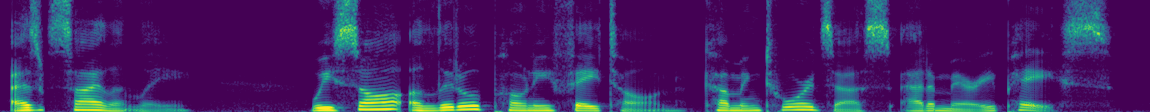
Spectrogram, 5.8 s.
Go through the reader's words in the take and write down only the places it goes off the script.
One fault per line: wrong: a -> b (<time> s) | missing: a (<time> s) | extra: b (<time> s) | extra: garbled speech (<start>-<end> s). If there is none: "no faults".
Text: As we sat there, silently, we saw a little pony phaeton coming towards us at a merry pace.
missing: we sat there (0.2 s)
